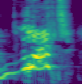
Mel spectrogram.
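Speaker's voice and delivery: very high, piercing what; shocked shriek. Retold or imitated. Shocked woman to her date at the snap trap, shrieking. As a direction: squeal it in panicked disbelief.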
